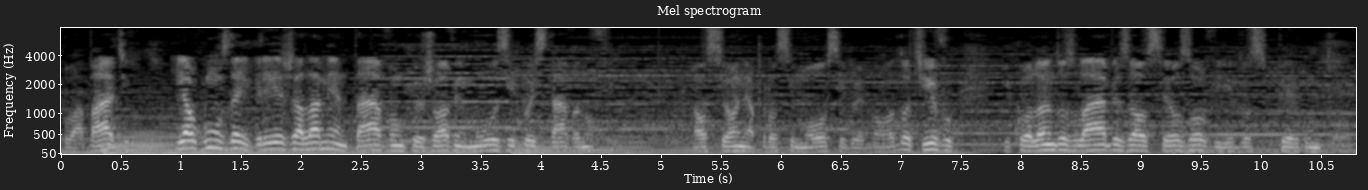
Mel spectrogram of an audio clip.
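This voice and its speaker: A man's voice: medium pitch, moderate pace, music in the background. A man with a Brazilian accent reading scripted, dramatic narration for an audio novel.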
